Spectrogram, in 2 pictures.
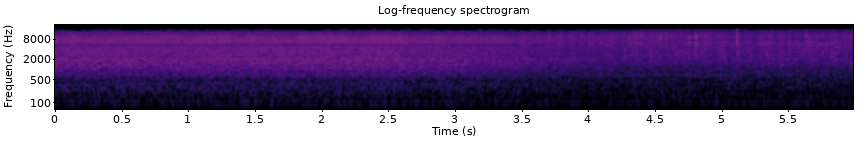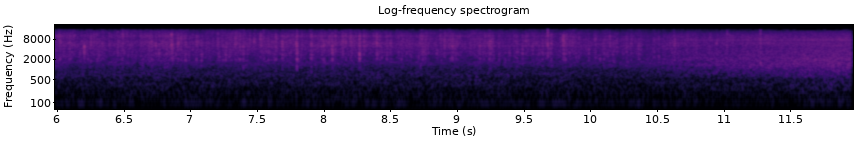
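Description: Fountain water splashing steadily. About three seconds in, the full rush of the cascade fountain gives way to a quieter single jet falling into its pool, with light scattered splashes.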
